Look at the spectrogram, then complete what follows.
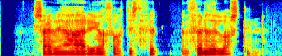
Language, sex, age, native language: Icelandic, male, 20-29, Icelandic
